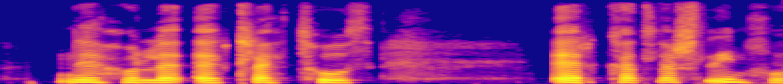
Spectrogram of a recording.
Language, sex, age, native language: Icelandic, female, 30-39, Icelandic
